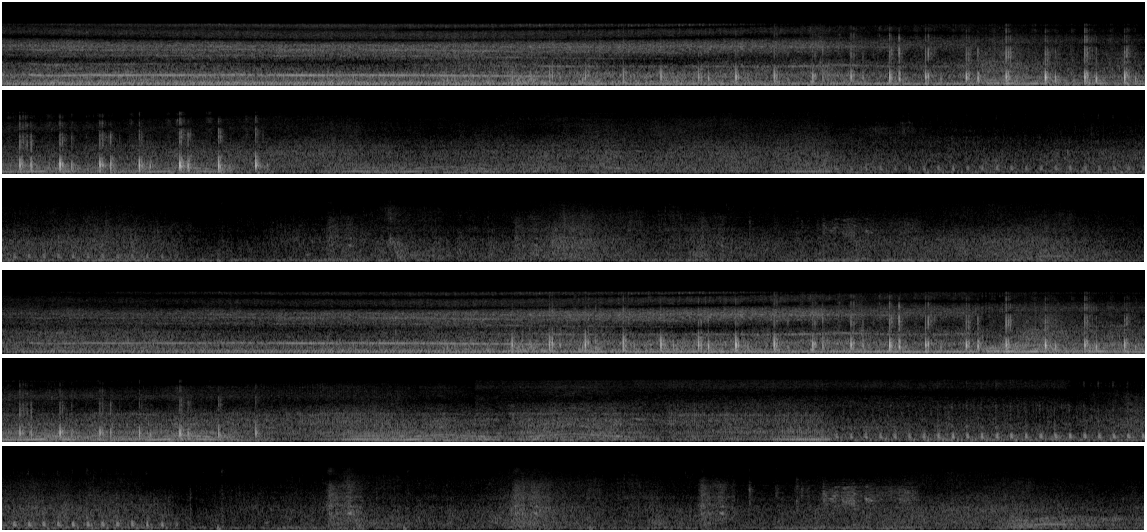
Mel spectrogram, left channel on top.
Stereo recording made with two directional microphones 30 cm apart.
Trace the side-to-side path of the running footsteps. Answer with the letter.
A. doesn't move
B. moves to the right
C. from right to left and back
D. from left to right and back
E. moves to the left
E.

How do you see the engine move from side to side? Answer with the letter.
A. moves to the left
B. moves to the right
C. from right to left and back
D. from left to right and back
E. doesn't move
B.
